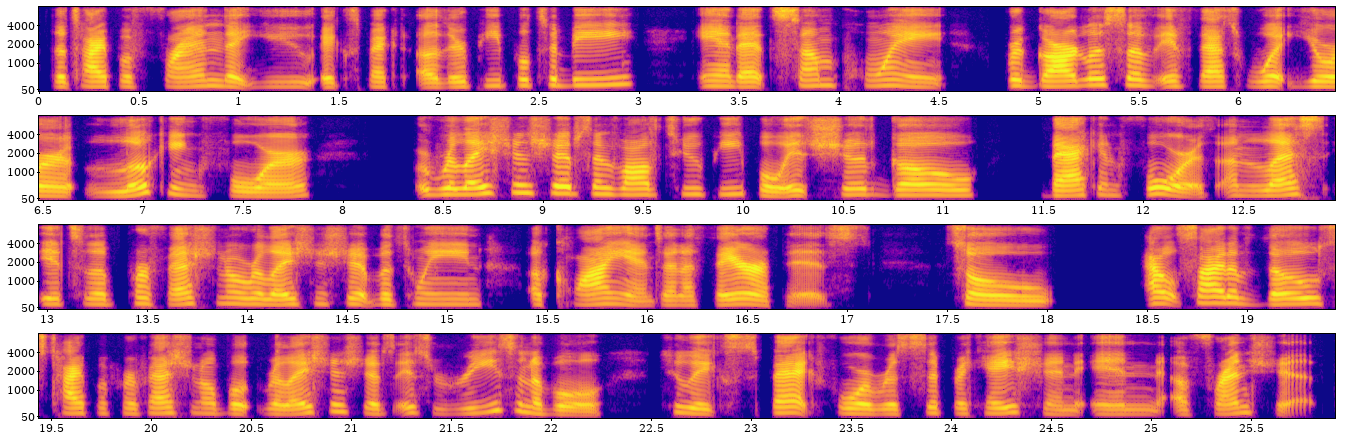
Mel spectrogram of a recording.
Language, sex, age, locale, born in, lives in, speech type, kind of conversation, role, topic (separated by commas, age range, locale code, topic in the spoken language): English, female, 30-34, en-US, United States, United States, conversation, advice, advisor, How can I stop a friend from only contacting me for favors?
